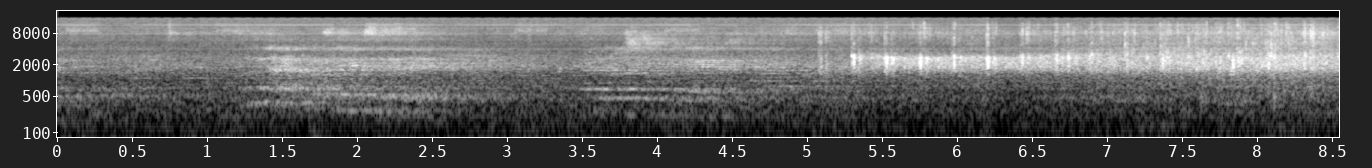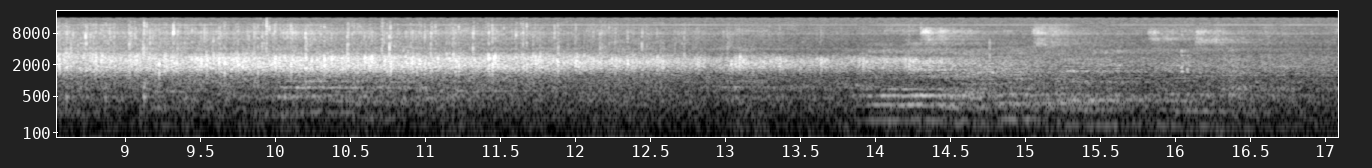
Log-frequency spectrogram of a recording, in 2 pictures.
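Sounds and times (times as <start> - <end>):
audience applauding: 5.0 - 15.4.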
